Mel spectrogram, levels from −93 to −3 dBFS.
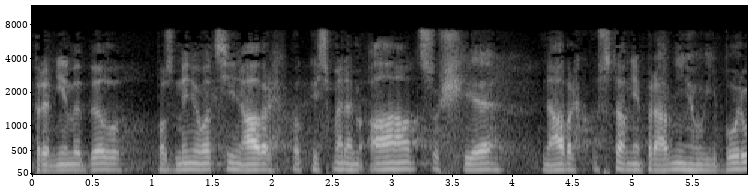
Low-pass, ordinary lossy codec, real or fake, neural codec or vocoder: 7.2 kHz; MP3, 32 kbps; fake; codec, 16 kHz, 0.8 kbps, ZipCodec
